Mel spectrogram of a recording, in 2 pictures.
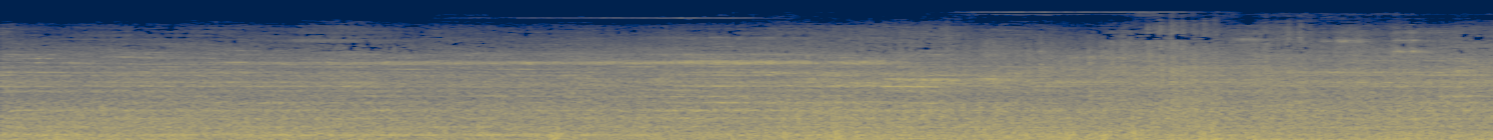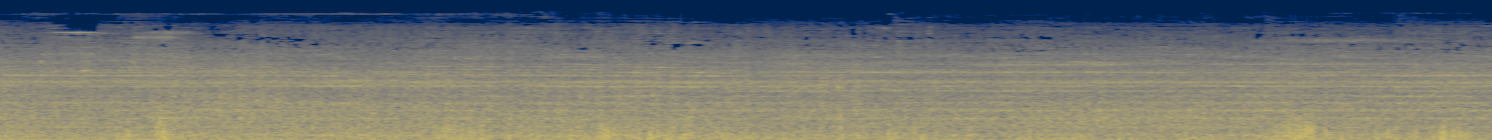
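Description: Freight cars rolling past on steel rails: a steady rumble of wheels with sustained high wheel-squeal tones, and a couple of louder clanks, one about halfway through and one near the end.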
